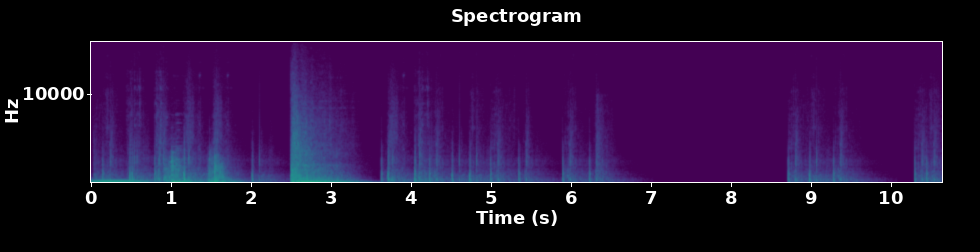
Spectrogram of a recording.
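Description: A pistol fires several times, each shot echoing loudly off stone walls.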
